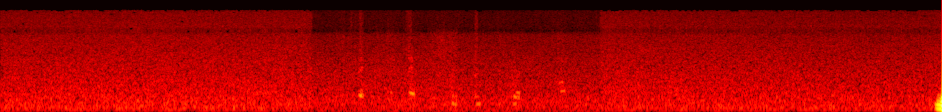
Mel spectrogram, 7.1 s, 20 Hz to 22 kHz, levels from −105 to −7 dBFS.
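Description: At 3.06 to 3.11 s, a brief scrap of a second voice cuts in. It returns at 3.39 to 3.44 s and again at 3.83 to 3.92 s. This is the other side's voice leaking through. Each burst sits roughly level with the main talker, or slightly above. The bursts are short. The likely cause is the far end playing on a loudspeaker, with the echo canceller leaving part of it in the microphone signal.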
